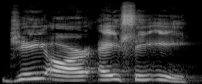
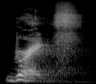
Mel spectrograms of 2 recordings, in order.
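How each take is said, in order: First: G R A C E spelled letter by letter, slowly; each letter of G R A C E set apart for emphasis. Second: Said in the usual way. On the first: Shown as a demonstration.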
